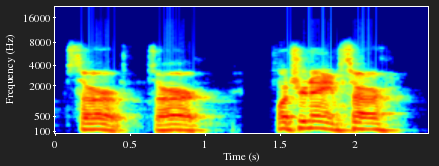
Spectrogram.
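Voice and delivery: firm, authoritative government-official tone. Talking down an armed man in a game: authoritative government employee voice. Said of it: "My best, uh, my best, uh, you know, authoritative, you know, government employee voice".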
